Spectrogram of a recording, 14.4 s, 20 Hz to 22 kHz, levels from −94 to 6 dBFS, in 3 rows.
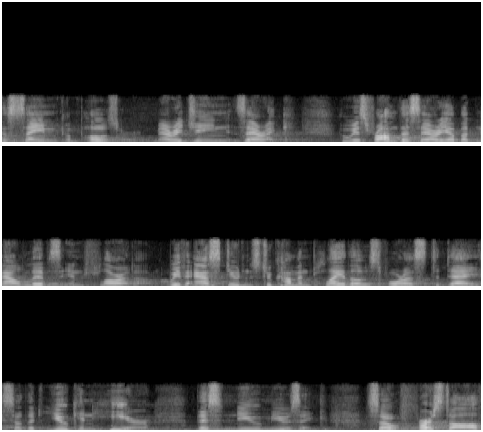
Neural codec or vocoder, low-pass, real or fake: none; 7.2 kHz; real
